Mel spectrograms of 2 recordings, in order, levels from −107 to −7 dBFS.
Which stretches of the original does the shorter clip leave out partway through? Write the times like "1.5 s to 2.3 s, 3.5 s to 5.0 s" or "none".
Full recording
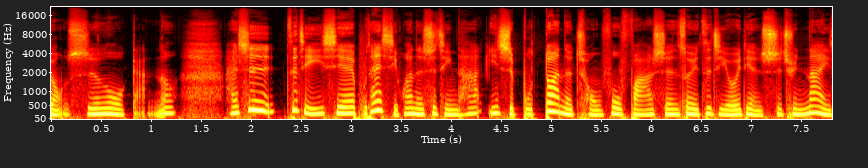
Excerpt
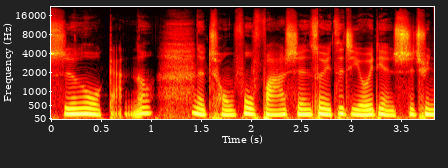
1.6 s to 5.1 s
